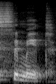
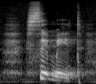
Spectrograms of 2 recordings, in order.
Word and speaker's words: simmit: this surname in jamaica smith this is simmit simmit s-i-m-i-t submit but the word is smith smith smith smith in english submit in jamaica and patwa simmit in jamaica and patwa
